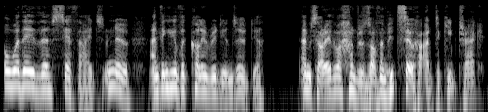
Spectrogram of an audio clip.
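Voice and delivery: high, flustered, apologetic angel; scholarly Aziraphale. A narrator's reading. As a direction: puzzle it out aloud, then apologise.

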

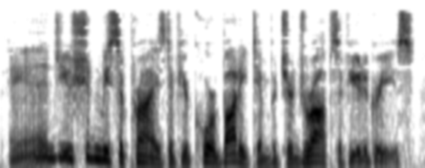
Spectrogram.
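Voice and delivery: usual speaking voice

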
